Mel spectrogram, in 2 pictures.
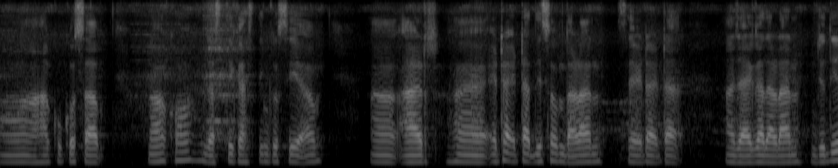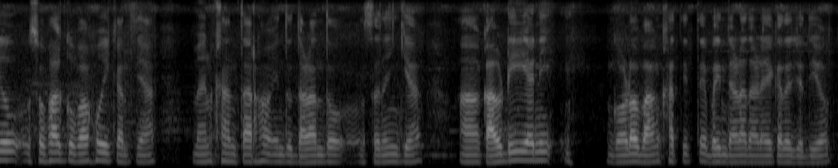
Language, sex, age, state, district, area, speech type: Santali, male, 18-30, West Bengal, Bankura, rural, spontaneous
